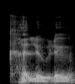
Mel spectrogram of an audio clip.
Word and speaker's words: Cthulhu: You guys probably seen the title that is Charlie Theren's bob was my personal cthulu. And I just researched and apparently the correct way to pronounce cthulu is culu.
